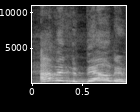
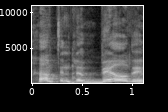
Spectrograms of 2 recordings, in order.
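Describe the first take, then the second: First: Hyped catchphrase. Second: Proud, raised announcement of arrival; triumphant. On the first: DJ repeating his arrival line to the host, hyped. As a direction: announce it like a hype man. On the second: DJ proudly telling the host he made it, triumphant. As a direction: declare it like a victory. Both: Retold or imitated.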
